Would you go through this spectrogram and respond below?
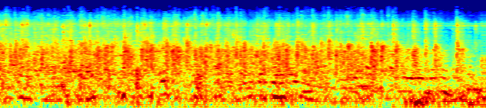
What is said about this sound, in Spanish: Un aplauso grande, por favor, para José María.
